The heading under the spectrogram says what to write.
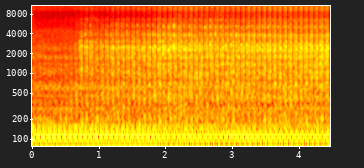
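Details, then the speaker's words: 2012 Subaru Forester SH with EJ255 turbo, check engine light on after a blown oil hose, idles with a deep lumpy puff-and-drop exhaust rhythm, heard at the tailpipe: single-cylinder misfire, coil not firing. "Yeah, it feels like a single cylinder miss to me."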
